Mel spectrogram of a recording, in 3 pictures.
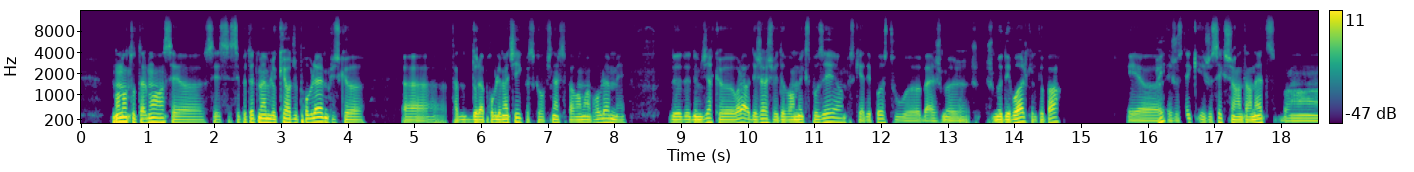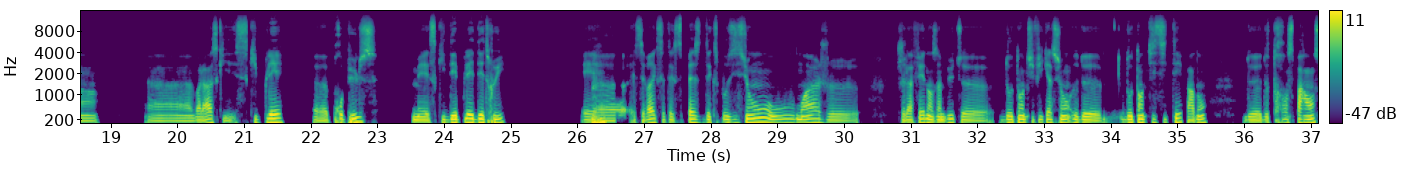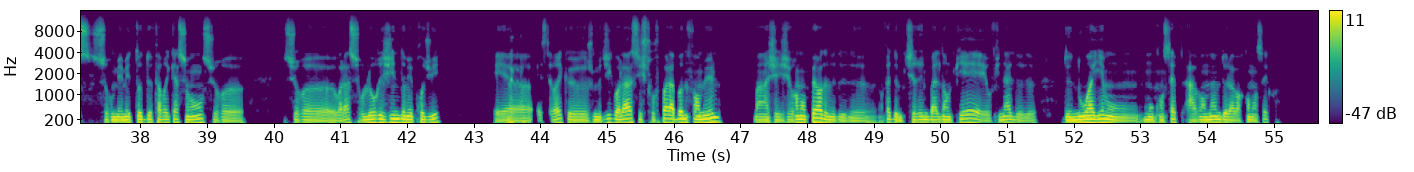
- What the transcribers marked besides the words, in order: other background noise; tapping; in English: "posts"; stressed: "propulse"; stressed: "transparence"; stressed: "noyer"
- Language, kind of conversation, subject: French, advice, Comment puis-je réduire mes attentes pour avancer dans mes projets créatifs ?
